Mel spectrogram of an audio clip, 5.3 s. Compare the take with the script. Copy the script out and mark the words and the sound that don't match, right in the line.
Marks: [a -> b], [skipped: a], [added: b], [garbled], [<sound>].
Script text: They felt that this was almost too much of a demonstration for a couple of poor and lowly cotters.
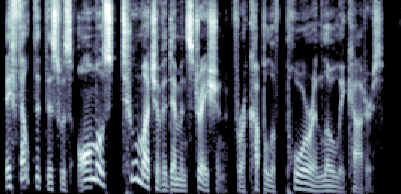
They felt that this was almost too much of a demonstration for a couple of poor and lowly cotters.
